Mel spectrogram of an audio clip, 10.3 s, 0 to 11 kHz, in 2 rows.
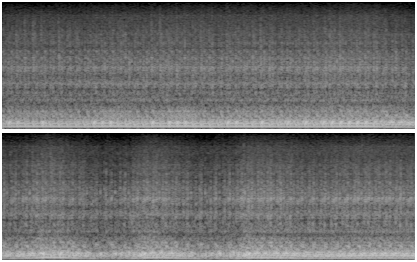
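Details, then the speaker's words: Ford 6.9 IDI diesel in a 25-year-old snowplow truck, cold winter start: steady low diesel clatter settling into an even idle with no misses or knocks; it fired right up, normal cold idle. "here's some proof of life for you oh well it fired right up"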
